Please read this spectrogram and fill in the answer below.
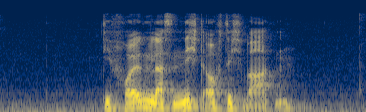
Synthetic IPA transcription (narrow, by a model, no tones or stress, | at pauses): d̥iːfɔlɡŋ̩lasn̩nɪçtʰa̰ʊfz̥ɪçv̥a̰ɐtn̩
